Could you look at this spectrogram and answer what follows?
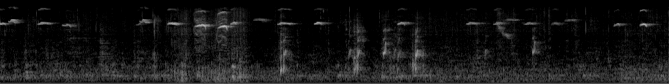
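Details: Flock of Australian red-browed finches at an open aviary feeder: quick, tiny high-pitched tseep notes repeated almost four times a second, broken by short fluttering wingbeats.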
